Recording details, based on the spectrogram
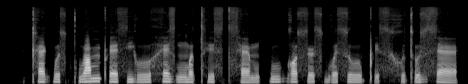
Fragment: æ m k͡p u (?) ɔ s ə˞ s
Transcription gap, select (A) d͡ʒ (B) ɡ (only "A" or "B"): B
